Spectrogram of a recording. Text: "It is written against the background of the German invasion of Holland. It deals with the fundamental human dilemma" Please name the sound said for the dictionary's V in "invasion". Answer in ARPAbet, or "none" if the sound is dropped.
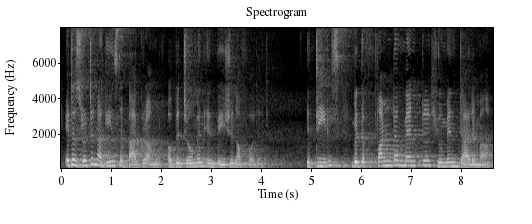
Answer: V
